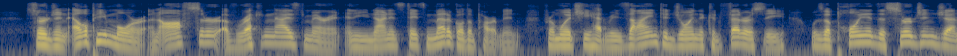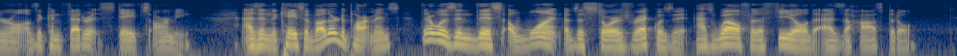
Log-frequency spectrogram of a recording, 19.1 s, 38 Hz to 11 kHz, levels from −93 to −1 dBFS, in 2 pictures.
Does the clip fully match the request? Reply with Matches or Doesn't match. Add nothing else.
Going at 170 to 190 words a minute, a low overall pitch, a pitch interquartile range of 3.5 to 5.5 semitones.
Matches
